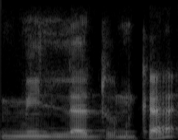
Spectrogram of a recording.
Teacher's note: এখানে ছিল হচ্ছে মিন লাদুনকা। মিনের নুনটার পরে যেহেতু লাম ছিল, এর জন্য এখন মার্জ হয়ে গেল নুনটা লামের সাথে।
